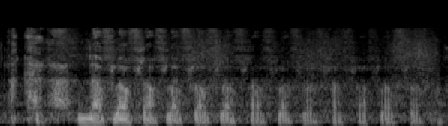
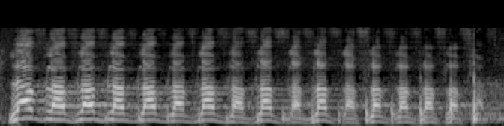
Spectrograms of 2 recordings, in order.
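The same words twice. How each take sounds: First: Very soft, low rapid repeats fading into whisper; hushed, fading chant of love; adoring whisper. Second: Loud rapid-fire repeats, easing off gradually; gushing love. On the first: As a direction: murmur it over and over, dwindling away. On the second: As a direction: burst into an adoring chant. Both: Real, not acted. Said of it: "Can you tell I love this?".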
